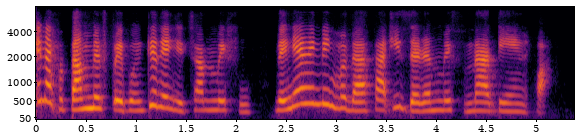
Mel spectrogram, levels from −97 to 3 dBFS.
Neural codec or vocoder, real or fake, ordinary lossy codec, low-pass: codec, 16 kHz, 0.5 kbps, FunCodec, trained on Chinese and English, 25 frames a second; fake; Opus, 24 kbps; 7.2 kHz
